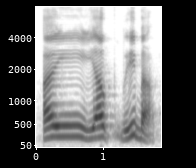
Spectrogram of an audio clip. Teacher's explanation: یہاں نون ساکن کی آواز نہیں ہوگی بلکہ یا کی ہوگی، اور یا کی آواز غننے کے ساتھ نکالی جائے گی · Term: غنہ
